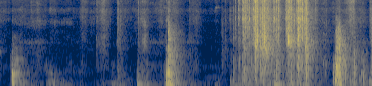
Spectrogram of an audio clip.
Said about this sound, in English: I already shuffled these cards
